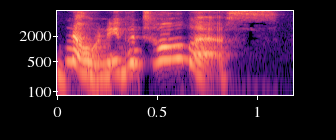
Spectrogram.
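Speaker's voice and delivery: indignant disbelief, hammed-up; mock surprise. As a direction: play up being scandalized by the news. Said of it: "It's like, wait, what?".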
